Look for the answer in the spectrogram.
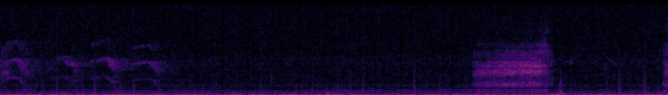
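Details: Wild barn owl chicks, tiny young being gently fed by their mother, give a short broadband hissing burst partway through and another at the end, with faint chirps of other birds early and low background rumble.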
